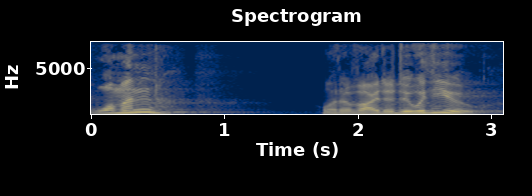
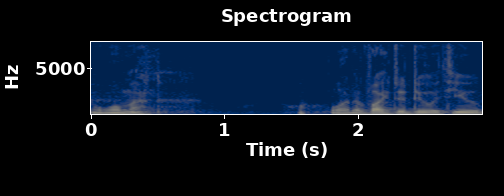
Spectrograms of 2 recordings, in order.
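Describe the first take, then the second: First: It is said in a gruff, harsh tone. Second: It is said in a tender, respectful tone. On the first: The speaker is brushing her off. The speaker calls it wrong. "it wasn't gruff. I don't want you to hear him say" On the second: The speaker is addressing her with respect. The speaker calls it right. "Tenderness and respect"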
